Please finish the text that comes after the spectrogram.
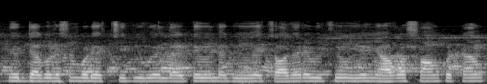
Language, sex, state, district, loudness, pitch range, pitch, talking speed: Hindi, male, Haryana, Rohtak, -16 LUFS, 150-155 Hz, 150 Hz, 280 wpm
